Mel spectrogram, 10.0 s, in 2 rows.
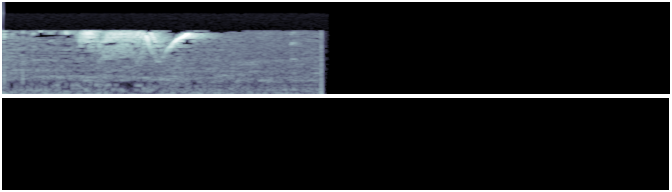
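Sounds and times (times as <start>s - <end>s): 
bananaquit singing: 0.0s - 2.4s.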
